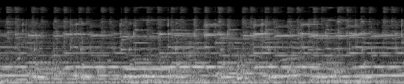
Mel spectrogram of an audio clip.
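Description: Balinese gamelan playing: bronze metallophones and gongs ringing in a continuous, repeating pattern of short struck notes.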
